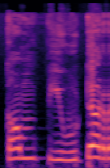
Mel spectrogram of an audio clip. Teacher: अब देखिए यहाँ पे क के ऊपर ए बिंदी है तो कन, कन नहीं होगा, कम होगा, आधा म का उच्चारण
